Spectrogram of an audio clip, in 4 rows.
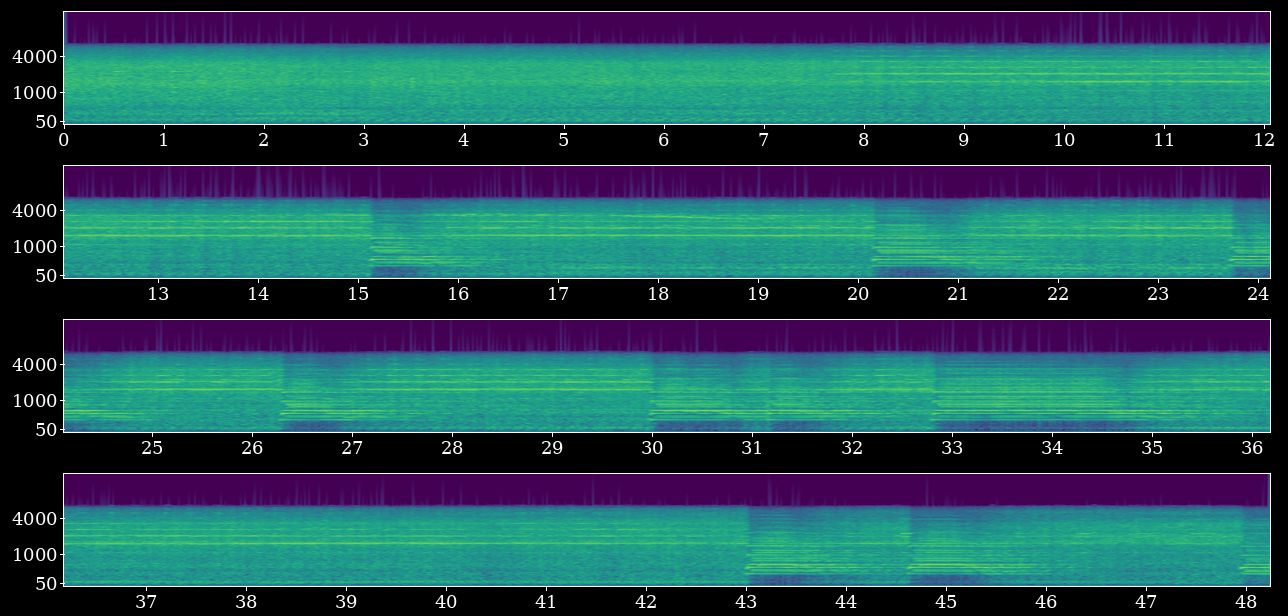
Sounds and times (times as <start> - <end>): Railroad car, train wagon: 0.0 - 48.2
Train horn: 15.1 - 16.4, 20.1 - 21.8, 23.7 - 25.0, 26.3 - 27.7, 30.0 - 35.8, 43.0 - 46.3, 47.9 - 48.2.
